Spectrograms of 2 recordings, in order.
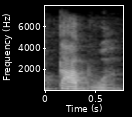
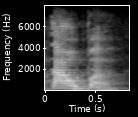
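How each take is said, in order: First: The vowels are in order, sounding like tábua. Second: The vowels are swapped, sounding like tauba. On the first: The speaker calls it right. "Não, uma tábua" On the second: The speaker calls it wrong. "A pessoa fala tauba"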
